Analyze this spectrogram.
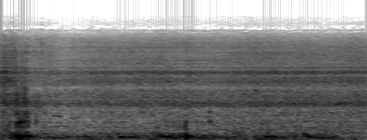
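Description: Wind buffeting the microphone in uneven gusts, over the steady wash of surf breaking on the beach.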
